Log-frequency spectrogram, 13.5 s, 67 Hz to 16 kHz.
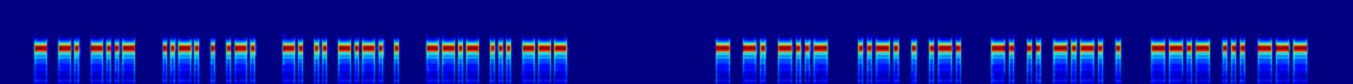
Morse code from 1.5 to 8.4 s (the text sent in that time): FER NICE QSO TNX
